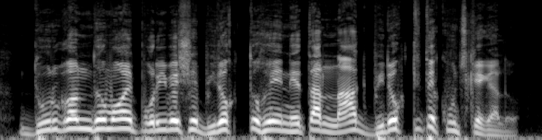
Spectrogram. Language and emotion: Bengali, disgusted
